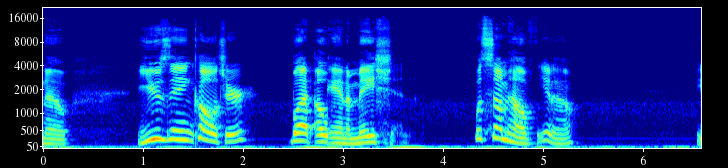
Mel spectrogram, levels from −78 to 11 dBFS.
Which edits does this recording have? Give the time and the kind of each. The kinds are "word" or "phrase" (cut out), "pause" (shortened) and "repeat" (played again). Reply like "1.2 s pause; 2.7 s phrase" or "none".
1.5 s word; 2.8 s word; 4.9 s word

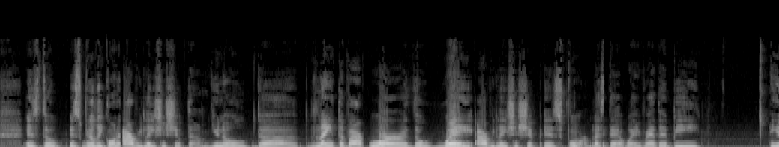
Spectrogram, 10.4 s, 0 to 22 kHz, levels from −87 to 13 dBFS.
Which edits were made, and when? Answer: 1.1 s word; 1.6 s phrase; 2.4 s word; 3.3 s word; 4.8 s word; 8.0 s word

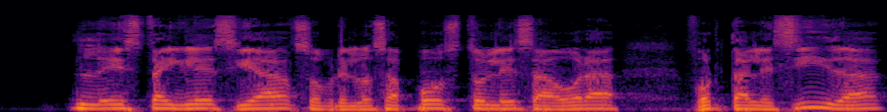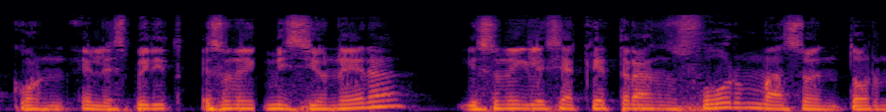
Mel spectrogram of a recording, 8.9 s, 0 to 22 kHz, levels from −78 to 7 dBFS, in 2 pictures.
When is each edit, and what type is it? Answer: 1.5 s word; 5.3 s word; 5.7 s word

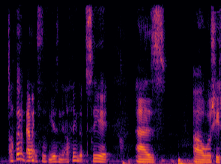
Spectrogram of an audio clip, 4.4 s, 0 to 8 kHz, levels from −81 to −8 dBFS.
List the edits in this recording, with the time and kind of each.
1.0 s word; 1.7 s word

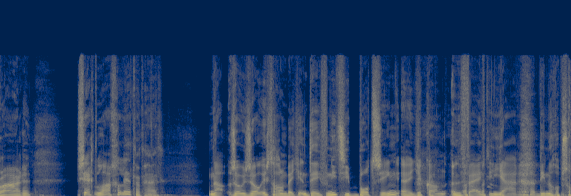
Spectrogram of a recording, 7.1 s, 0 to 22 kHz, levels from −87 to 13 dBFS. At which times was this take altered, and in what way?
1.2 s phrase

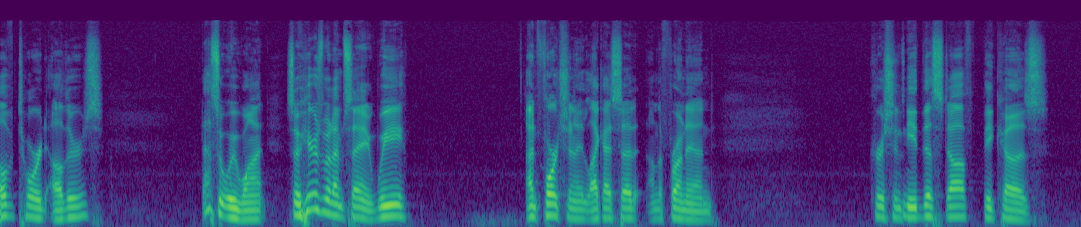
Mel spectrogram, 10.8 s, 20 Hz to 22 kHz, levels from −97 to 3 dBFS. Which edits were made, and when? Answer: 9.0 s word

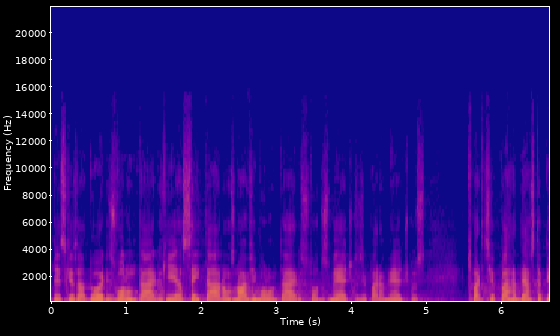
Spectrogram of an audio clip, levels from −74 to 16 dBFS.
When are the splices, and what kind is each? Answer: 1.5 s word; 2.4 s word; 2.8 s word; 5.6 s word

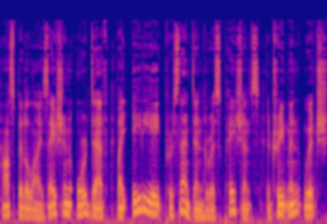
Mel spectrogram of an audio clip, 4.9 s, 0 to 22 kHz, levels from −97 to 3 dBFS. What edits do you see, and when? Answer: 1.7 s pause; 3.1 s word; 3.9 s pause

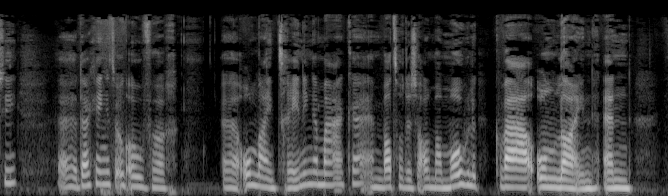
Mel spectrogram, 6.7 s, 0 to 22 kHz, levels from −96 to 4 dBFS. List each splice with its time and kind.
1.3 s word; 4.8 s word

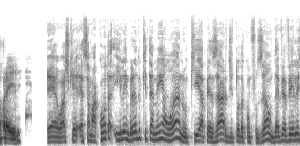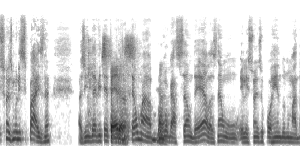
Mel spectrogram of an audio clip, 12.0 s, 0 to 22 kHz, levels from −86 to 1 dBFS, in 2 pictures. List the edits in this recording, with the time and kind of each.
none

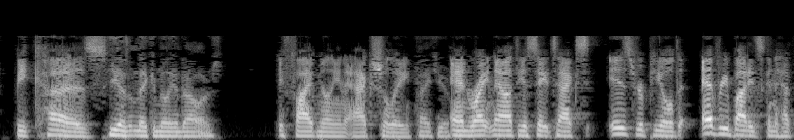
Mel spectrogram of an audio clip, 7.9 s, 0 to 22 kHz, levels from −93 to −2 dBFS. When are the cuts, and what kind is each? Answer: none

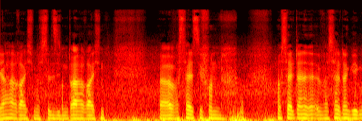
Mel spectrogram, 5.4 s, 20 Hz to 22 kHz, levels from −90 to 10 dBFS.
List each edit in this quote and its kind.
0.9 s word

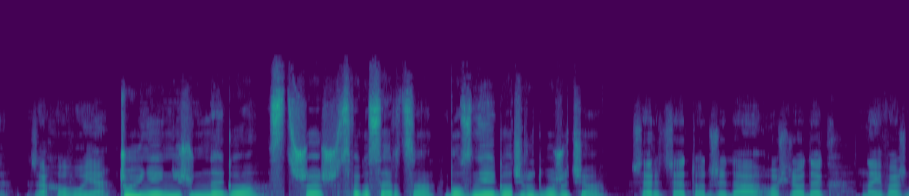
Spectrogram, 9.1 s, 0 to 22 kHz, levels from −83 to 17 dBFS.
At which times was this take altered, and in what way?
1.2 s pause; 1.9 s word; 4.4 s pause; 5.1 s word; 7.1 s word

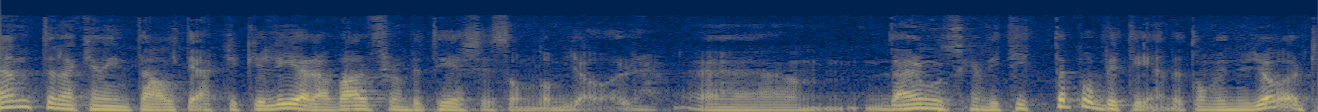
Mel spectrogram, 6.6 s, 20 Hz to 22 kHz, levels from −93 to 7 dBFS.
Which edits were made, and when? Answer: none

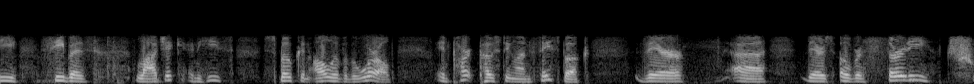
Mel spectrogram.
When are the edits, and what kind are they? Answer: 1.3 s word; 4.3 s word; 4.8 s phrase

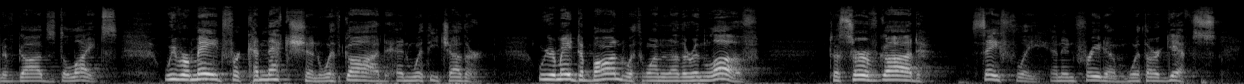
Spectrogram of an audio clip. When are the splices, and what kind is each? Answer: none

